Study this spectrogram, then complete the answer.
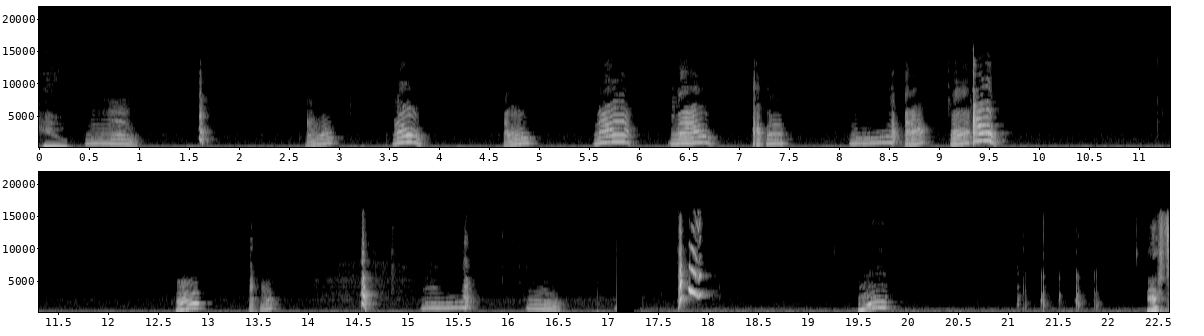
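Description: A parrot squawks and chirps in short, rising calls close by.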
